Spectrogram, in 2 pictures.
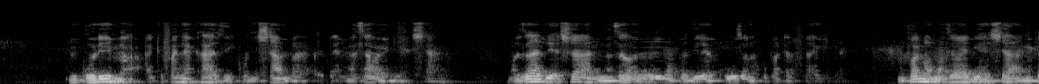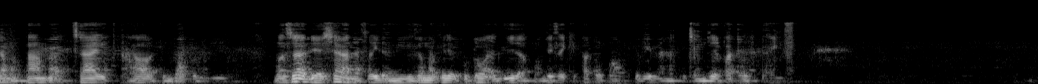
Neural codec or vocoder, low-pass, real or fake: codec, 44.1 kHz, 3.4 kbps, Pupu-Codec; 7.2 kHz; fake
